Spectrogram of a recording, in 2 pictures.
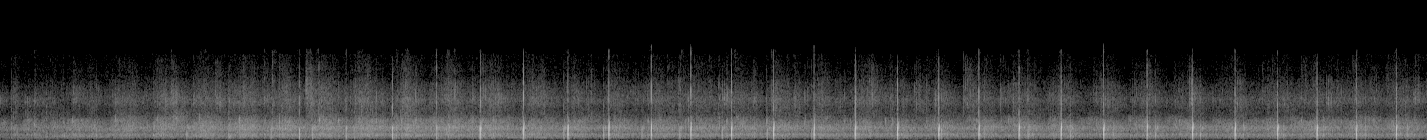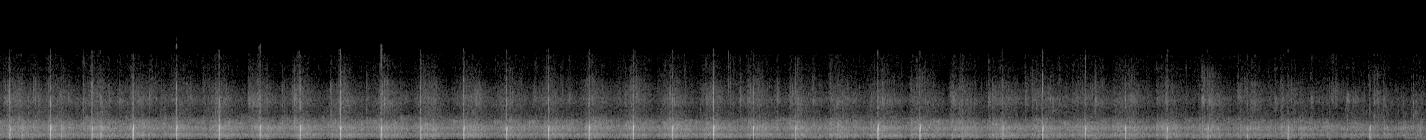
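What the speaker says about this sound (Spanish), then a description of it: "quiero que las palmas suenen fuerte para Marcos Serrato" Rhythmic flamenco palmas from an audience at a flamenco festival tribute honoring a local cantaor, sharp hand claps in a steady, even beat that build and hold over a continuous wash of applause for about twenty seconds.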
